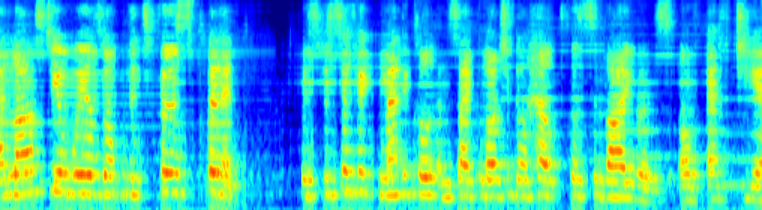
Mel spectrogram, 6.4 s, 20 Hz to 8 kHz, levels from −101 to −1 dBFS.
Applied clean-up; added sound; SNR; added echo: neural separator model SepFormer DNS4.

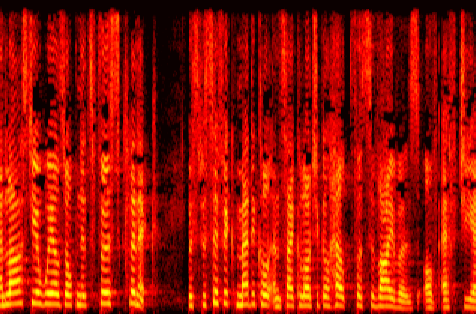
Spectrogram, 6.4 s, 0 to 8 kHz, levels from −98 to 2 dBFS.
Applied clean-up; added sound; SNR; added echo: none; none; none; none.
